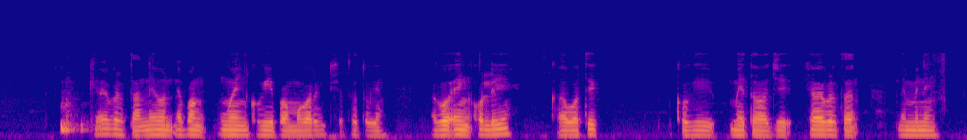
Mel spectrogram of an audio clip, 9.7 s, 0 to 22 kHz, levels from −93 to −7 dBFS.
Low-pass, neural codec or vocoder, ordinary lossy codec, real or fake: 5.4 kHz; none; MP3, 32 kbps; real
